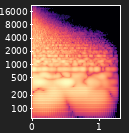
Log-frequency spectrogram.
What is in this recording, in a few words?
SYN DNC, dance; Sound & Vision - Gigapack II CD 1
